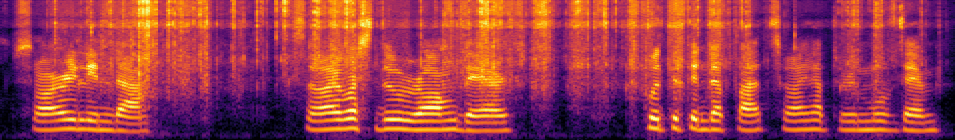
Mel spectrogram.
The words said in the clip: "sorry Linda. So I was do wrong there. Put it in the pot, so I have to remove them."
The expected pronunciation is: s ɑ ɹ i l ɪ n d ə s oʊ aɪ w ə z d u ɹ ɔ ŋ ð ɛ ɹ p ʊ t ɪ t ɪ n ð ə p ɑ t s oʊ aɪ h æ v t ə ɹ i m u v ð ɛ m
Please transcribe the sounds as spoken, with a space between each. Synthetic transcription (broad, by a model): s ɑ ɹ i l ɪ n d ə s oʊ aɪ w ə s d u ɹ ɔ ŋ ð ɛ ɹ p ʊ t ɪ t ɪ n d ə p ɑ t s oʊ aɪ h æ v t ə ɹ i m u v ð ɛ m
